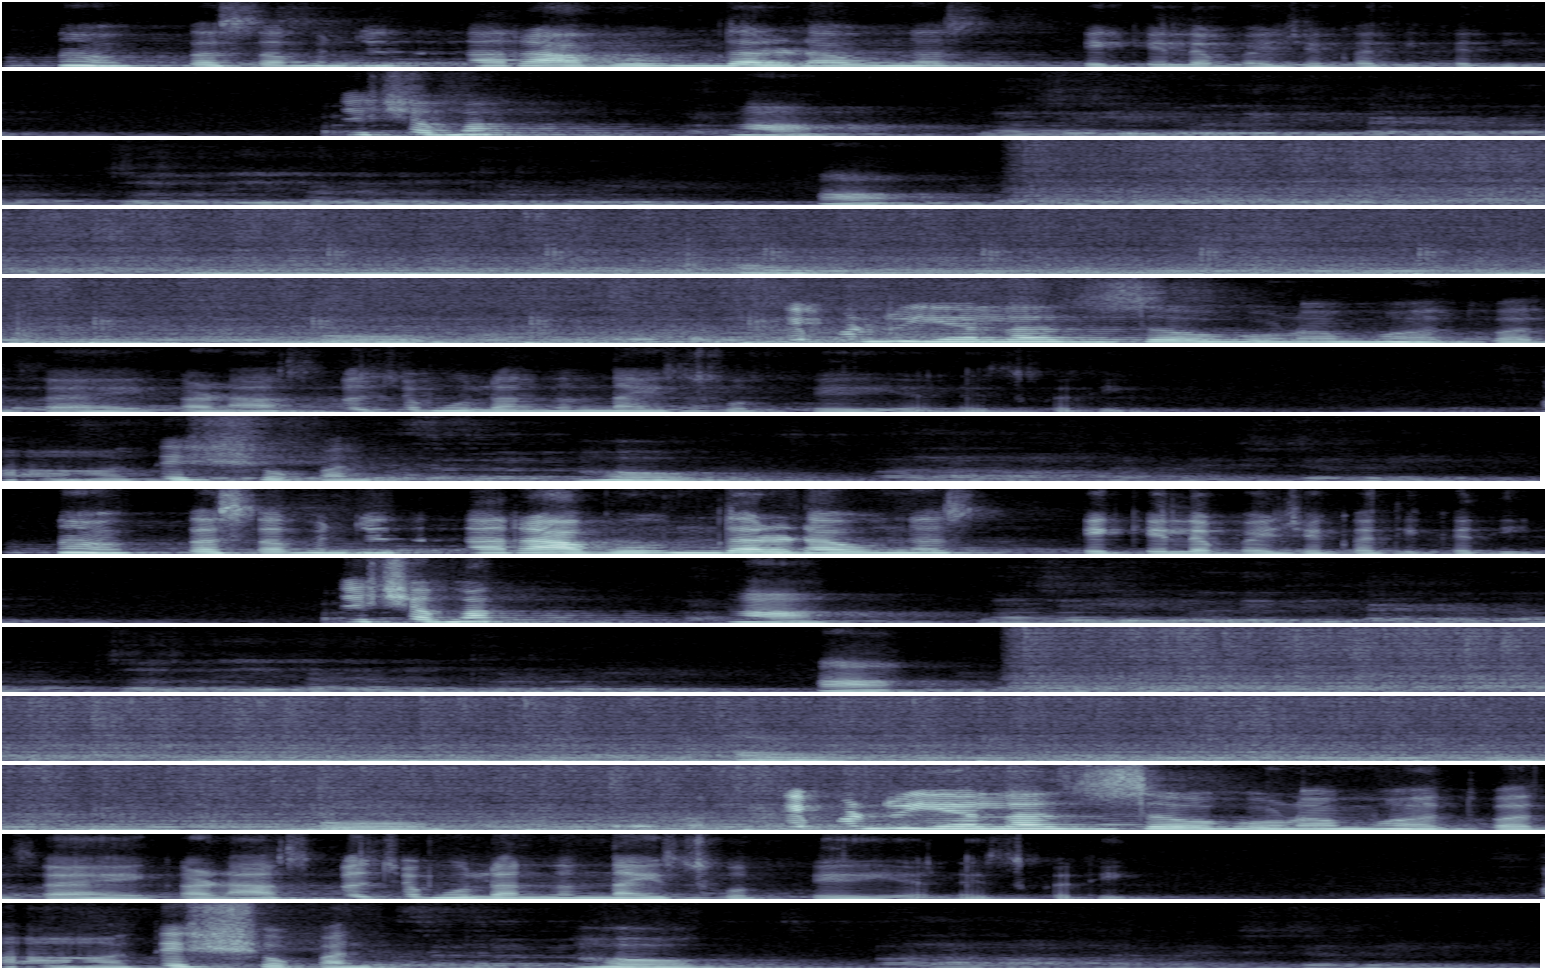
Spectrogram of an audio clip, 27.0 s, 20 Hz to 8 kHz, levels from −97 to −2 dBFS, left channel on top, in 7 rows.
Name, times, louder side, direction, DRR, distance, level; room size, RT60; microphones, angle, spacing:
voice 1, 0.1-2.4 2.7-3.8 4.7-5.1 5.7-5.9 9.8-10.0 13.4-13.8 16.2-16.5 16.9-17.1 17.5-21.8 22.0-22.1 23.1-24.1 24.6-24.9, right 3 dB, 60° right, 15 dB, 0.8 m, -29 dB
voice 2, 4.7-5.7 6.3-9.5 10.0-11.2 11.6-12.5 14.1-15.8 16.8-18.0 19.9-20.2 22.6-23.2 23.9-24.5 24.9-26.8, equal, 15° right, -4 dB, 5.7 m, -48 dB
sound 1, 10.2-18.0, right 3 dB, 35° right, 3.3 m, -45 dB
sound 2, 12.0-17.9, equal, 40° left, 5.0 m, -37 dB
29.5 x 17.5 x 6.8 m, 1.3 s
head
